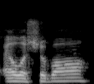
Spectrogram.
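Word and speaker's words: אלישבע: And her middle name, it's spelled in English, Elizabeth, but how you say it in Hebrew is Ella Shabbah.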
